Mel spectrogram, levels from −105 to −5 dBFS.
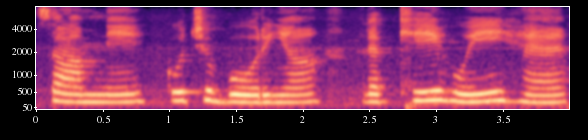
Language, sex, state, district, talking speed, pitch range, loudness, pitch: Hindi, female, Punjab, Pathankot, 90 wpm, 215-255 Hz, -14 LUFS, 225 Hz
